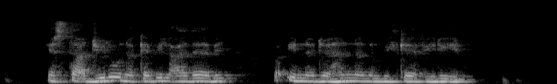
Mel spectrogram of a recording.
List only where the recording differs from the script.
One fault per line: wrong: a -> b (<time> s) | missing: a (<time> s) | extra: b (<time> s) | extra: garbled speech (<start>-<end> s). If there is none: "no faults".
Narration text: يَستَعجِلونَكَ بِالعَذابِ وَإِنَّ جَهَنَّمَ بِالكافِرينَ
no faults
